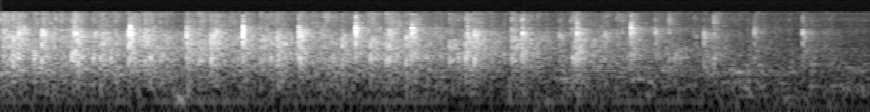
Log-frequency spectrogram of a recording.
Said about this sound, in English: Clap your hands.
